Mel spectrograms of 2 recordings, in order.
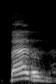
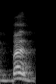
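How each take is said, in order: First: The final consonant keeps flowing without stopping. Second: The final consonant is cut off abruptly. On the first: The speaker calls it right. "tapi baz gitu ya" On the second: The speaker calls it wrong. "tidak boleh baz"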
